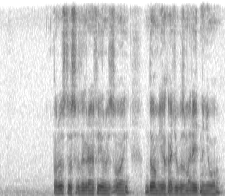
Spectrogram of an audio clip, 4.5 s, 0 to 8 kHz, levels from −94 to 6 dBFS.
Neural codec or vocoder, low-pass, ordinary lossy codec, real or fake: none; none; none; real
